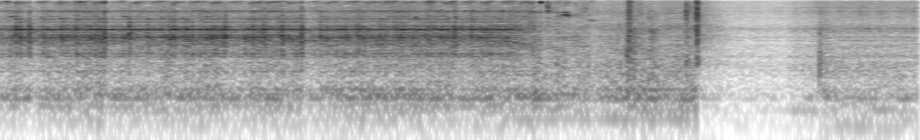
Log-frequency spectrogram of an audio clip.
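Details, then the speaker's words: Drilling an annealed high-carbon steel railroad clip: steady drill whine with an even cutting hiss, no popping or chatter; cuts much faster with less pressure than the hardened piece, normal drilling. "this is the annealed piece it's cutting a lot faster I'm applying a lot less pressure"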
